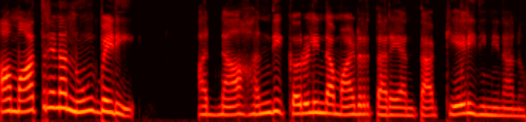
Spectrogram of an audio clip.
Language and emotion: Kannada, disgusted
